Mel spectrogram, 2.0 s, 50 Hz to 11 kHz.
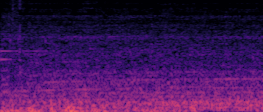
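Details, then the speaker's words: Oxymed Oxy 5 home oxygen concentrator just switched on at 5 litres per minute flow: low, steady rumbling hum of the running machine. "Now display is on. You can see there is a 5 liter flow and the machine gives you 0000 hour."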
